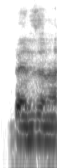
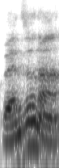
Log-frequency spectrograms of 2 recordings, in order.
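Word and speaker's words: בן זונה: And then if it's a curse word, it's on the zona. It's on the na.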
